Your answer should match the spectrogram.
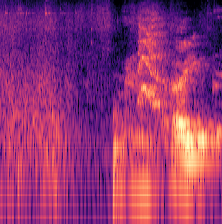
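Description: Rustling and knocking of a webcam being handled and set in place, then a man's drawn-out, sing-song "hi" whose pitch slides, starting about a second in.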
